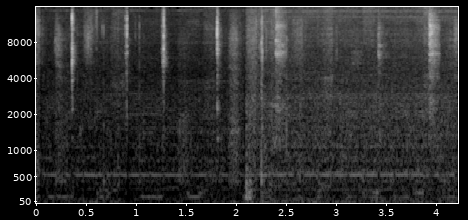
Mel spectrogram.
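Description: Artillery Sidewinder X2 3D printer running its auto bed-leveling routine: faint stepper-motor hum with a steady whine and scattered light ticks as the print head moves and probes the bed, one tick a little louder about two seconds in.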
